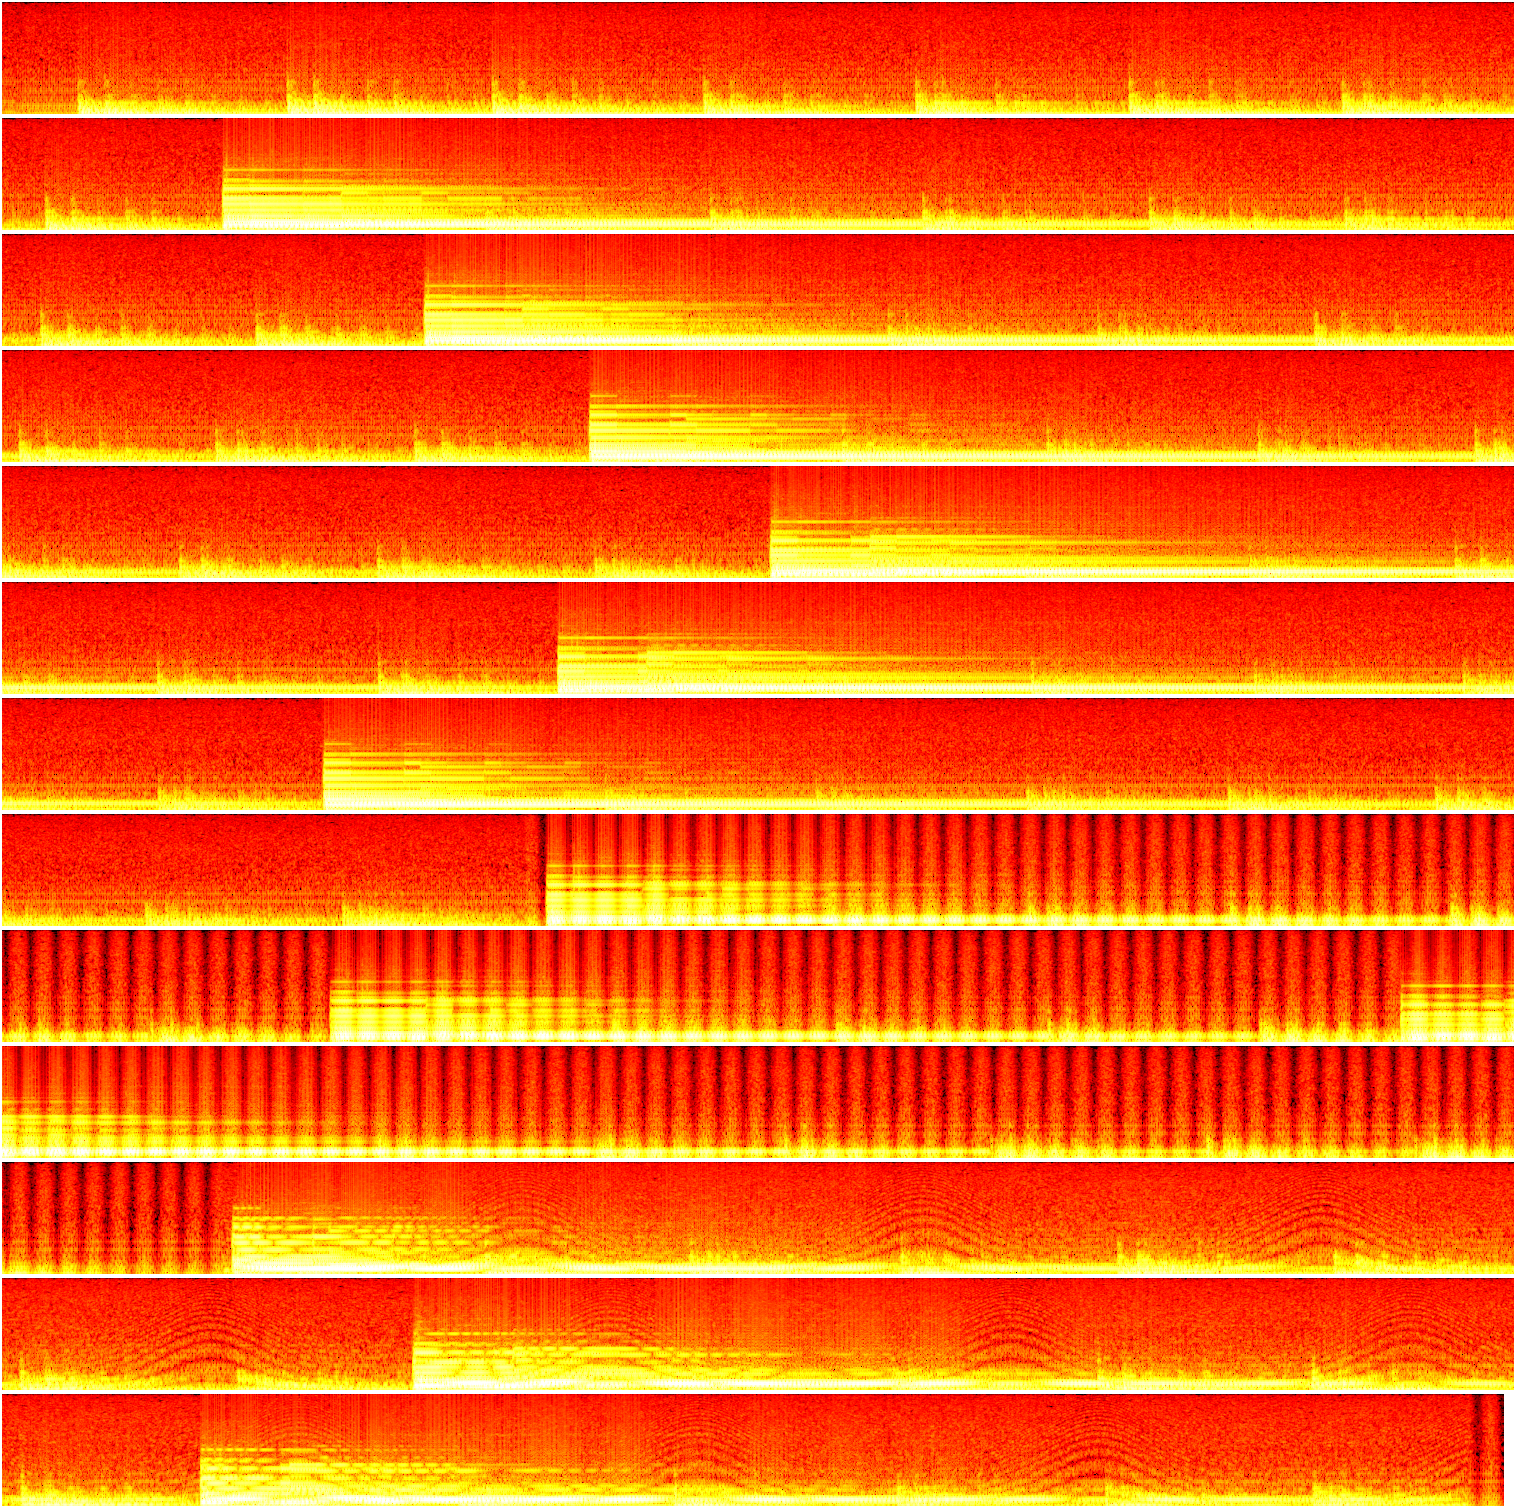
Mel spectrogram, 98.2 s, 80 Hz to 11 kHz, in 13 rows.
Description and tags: I have some books aboutlost civilizations. North American natives, called indians by stupidwhite men, were badly treated by immigrants from Europe. Thousands of natives were killed by the white intruders, who meant they had found new land. The fact that there were 1,000,000 'indians' already living there was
